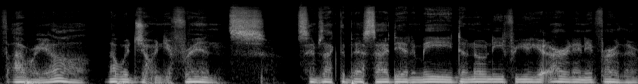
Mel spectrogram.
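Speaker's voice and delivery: bodiless, unseen-sounding voice. Narrating a scene, voicing what the listeners hear as a disembodied voice. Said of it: "you hear a disembodied voice".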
